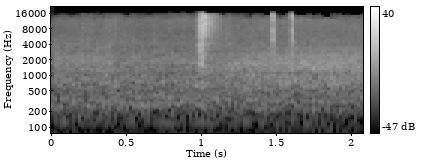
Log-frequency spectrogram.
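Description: Wheelchair rolling slowly over gritty asphalt, a steady rumble, with one sharp click about a second in and two quick ticks just after.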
